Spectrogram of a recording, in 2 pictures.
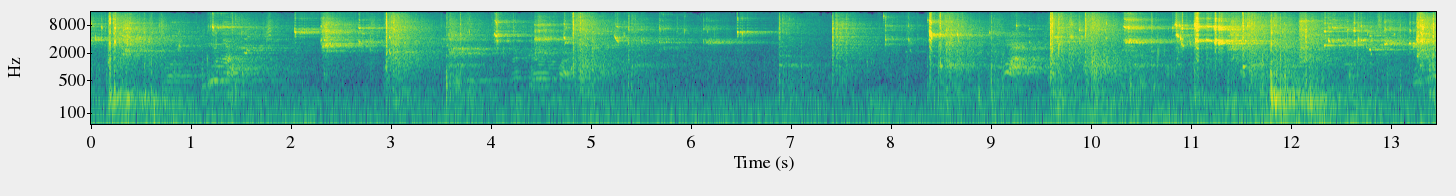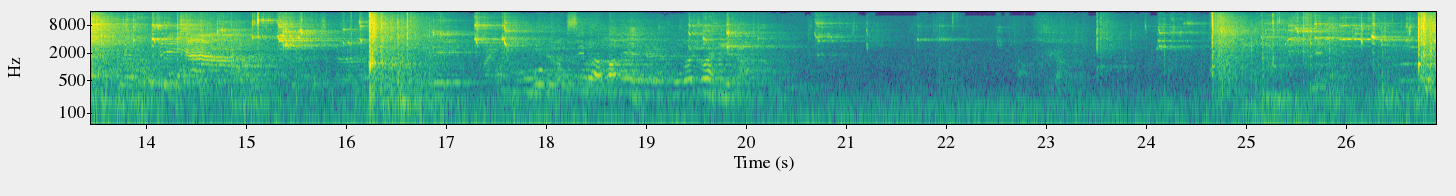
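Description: Sneakers squeak and patter on a wooden floor.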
